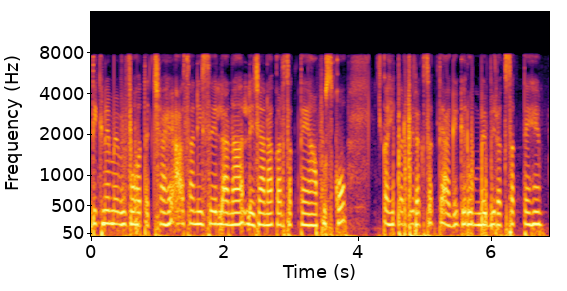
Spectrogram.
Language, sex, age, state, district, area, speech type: Hindi, female, 30-45, Madhya Pradesh, Ujjain, urban, spontaneous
